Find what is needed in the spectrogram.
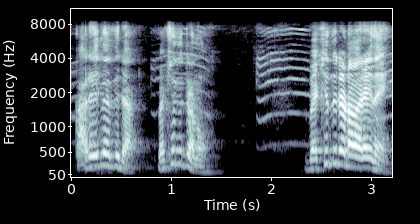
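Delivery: high, loud questions to a crying cat; pet talk. Real, not acted. (പൂച്ചയോട് ഉയർന്ന സ്വരത്തിൽ ചോദിക്കുന്നു)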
